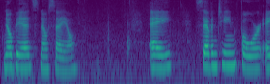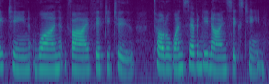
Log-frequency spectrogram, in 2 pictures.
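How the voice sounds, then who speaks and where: A woman's voice: mid-range voice, fairly even intonation, takes it slowly, a bit bright. A woman auctioneer formally reading out parcel numbers and bids at a tax sale in a plain, procedural way.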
